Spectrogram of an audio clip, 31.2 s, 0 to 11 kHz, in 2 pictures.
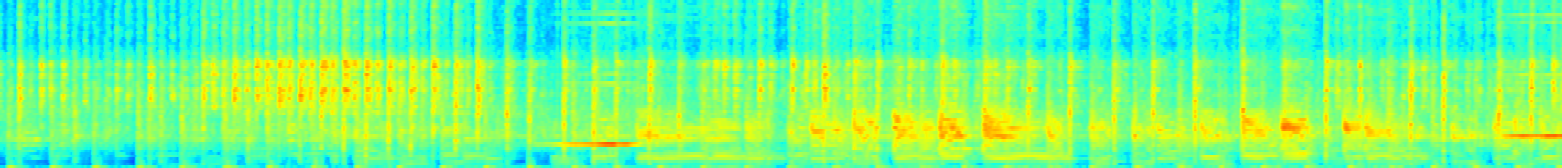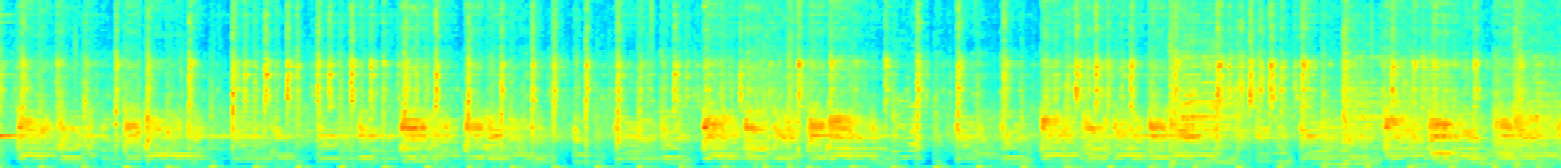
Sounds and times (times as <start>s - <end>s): Guitar: 0.0s - 31.2s.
